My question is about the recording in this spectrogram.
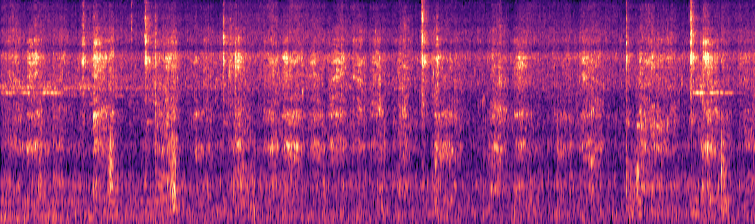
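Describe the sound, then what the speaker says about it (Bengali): Tomatoes sauté in a pan with a steady low sizzle, while a spatula stirs and scrapes in quick, repeated strokes close by. "এই কাঁচা টমেটো গন্ধটা চলে যাওয়া পর্যন্ত কষাবো"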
